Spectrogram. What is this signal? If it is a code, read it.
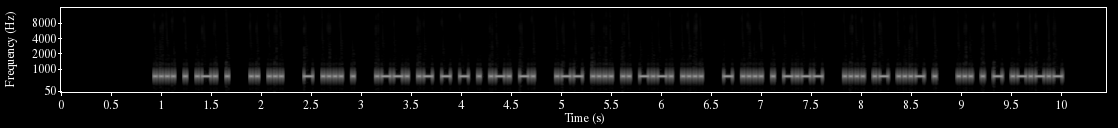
Morse code, heard as a keyed tone, about 40 wpm, 700 Hz. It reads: HERE IS THE PATTERN WHICH THEY HAVE SET.
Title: Sentences from Top 1000 Words - Review Part 2 - 40wpm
